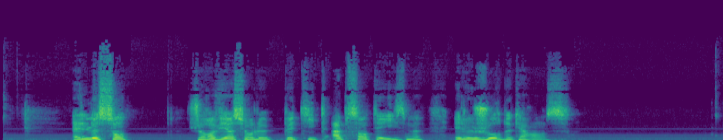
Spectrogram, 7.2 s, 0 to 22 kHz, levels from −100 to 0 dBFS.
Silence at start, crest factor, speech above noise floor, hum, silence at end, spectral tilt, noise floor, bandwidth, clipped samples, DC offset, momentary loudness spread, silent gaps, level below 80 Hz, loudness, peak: 0.25 s; 20 dB; 41 dB; none; 1.55 s; -4.5 dB/octave; -67 dBFS; 14 kHz; under 0.1%; under 0.1%; 14 LU; none; -66 dBFS; -26 LUFS; -8 dBFS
